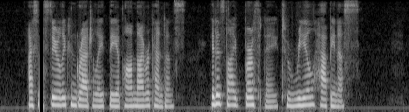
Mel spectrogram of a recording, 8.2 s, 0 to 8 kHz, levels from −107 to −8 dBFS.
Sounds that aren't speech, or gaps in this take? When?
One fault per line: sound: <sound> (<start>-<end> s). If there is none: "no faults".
sound: dropout (0.8-0.9 s)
